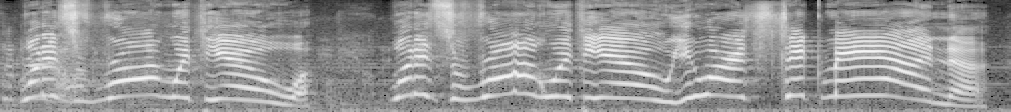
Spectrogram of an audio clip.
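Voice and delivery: play-furious, dragging out every accusation; mock outrage. Mock outrage at Z wrecking ship.

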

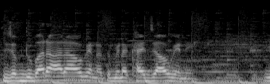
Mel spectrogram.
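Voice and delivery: usual speaking voice

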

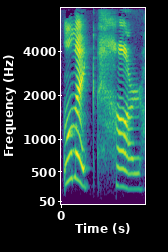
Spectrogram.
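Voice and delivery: usual speaking voice

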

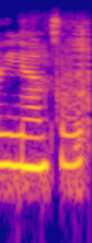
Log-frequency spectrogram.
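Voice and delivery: usual speaking voice

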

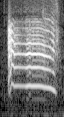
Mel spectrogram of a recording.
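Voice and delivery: sudden high-pitched yelp of fright; sharp scared yelp; startled yelp. Real, not acted. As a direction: jump and yelp in surprise. Startled by character.

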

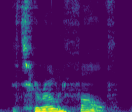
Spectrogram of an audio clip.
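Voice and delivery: a brother's mild teasing unconcern; unfeeling. Acted. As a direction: shrug it off without sympathy. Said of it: "said Will unfeelingly".

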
